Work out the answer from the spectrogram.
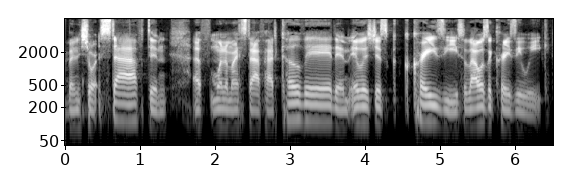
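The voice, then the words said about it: Raspy, recovering voice. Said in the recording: “my voice was gone for like, I think a week, and I'm just now getting it back ... my voice sounds raspy ... I have to keep clearing my throat ... sounding like I smoke like a whole pack of cigarettes”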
